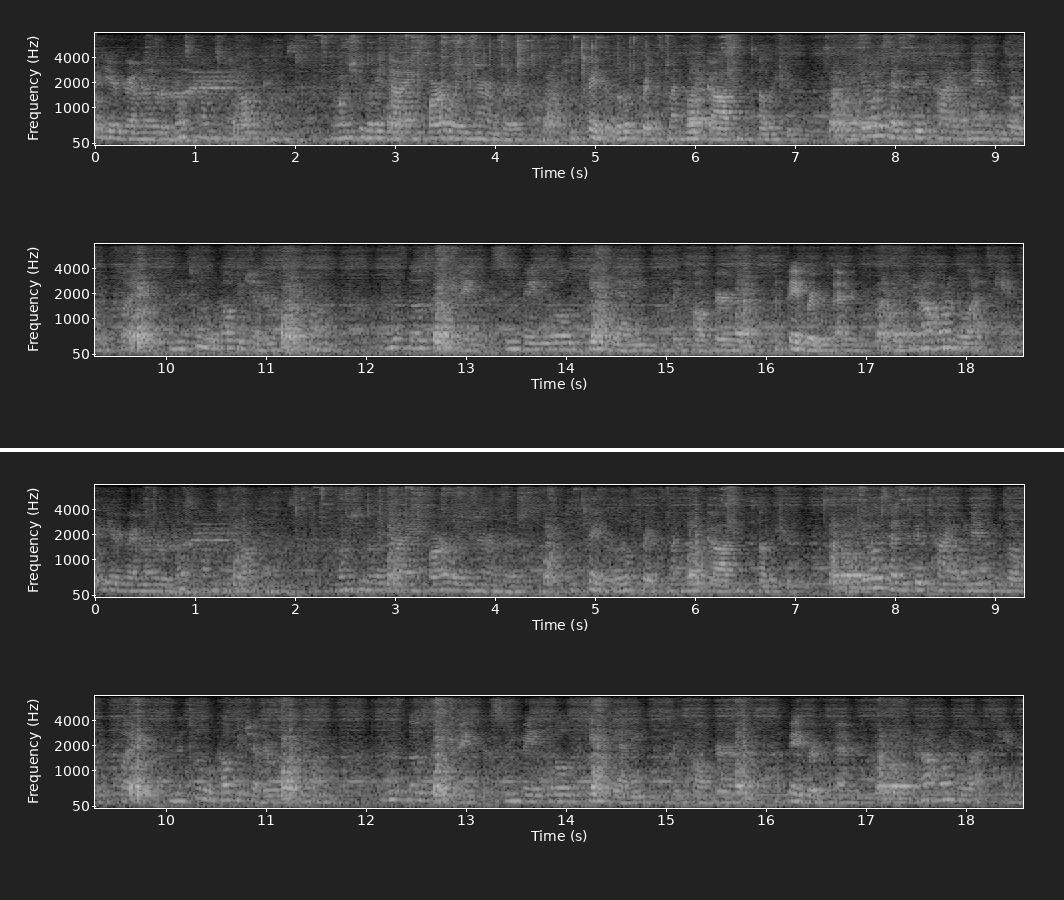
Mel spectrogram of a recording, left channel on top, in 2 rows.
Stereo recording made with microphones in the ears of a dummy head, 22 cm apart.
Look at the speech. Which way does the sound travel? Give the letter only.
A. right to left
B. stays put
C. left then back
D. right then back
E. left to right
D.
